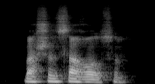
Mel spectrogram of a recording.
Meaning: sorry for your loss
- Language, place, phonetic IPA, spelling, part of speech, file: Azerbaijani, Baku, [bɑˈʃɯn sɑɣ oɫˈsun], başın sağ olsun, phrase, LL-Q9292 (aze)-başın sağ olsun.wav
